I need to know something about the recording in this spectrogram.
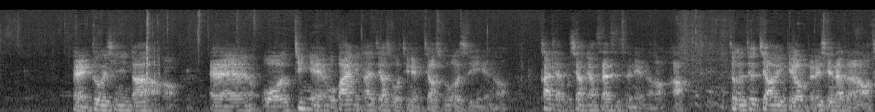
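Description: A man speaks steadily into a microphone, heard over loudspeakers in a large room.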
